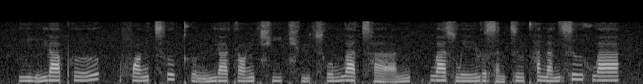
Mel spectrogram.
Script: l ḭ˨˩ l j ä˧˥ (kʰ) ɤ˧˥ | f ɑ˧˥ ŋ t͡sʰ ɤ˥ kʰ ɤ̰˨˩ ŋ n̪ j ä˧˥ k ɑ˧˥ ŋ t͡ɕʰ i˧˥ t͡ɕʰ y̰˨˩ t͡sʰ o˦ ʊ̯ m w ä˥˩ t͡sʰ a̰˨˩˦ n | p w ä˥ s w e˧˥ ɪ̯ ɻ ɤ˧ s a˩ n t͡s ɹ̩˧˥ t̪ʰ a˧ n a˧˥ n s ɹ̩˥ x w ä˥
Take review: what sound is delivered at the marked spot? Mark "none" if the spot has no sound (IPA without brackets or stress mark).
pʰ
